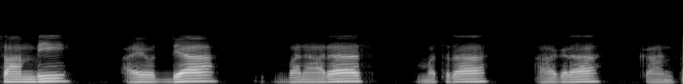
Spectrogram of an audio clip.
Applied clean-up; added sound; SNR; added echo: none; none; none; none.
